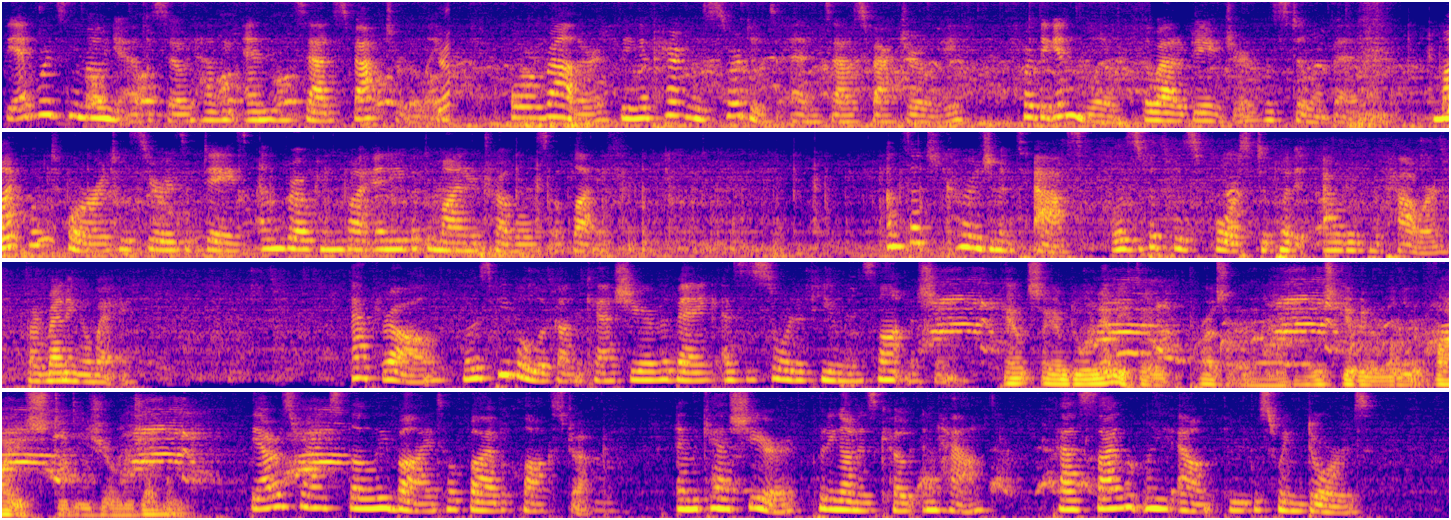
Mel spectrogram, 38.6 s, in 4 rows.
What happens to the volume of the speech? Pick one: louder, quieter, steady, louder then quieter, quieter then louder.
steady.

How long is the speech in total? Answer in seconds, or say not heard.
35 s.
